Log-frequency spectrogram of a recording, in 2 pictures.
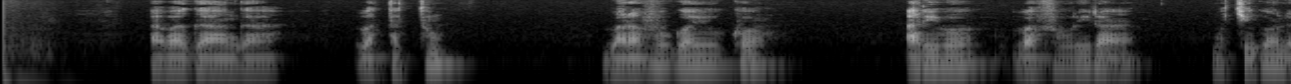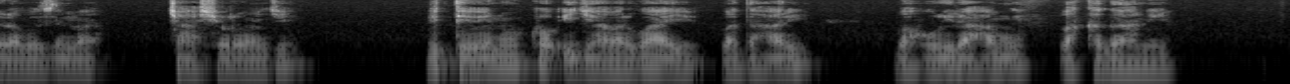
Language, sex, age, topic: Kinyarwanda, male, 18-24, health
